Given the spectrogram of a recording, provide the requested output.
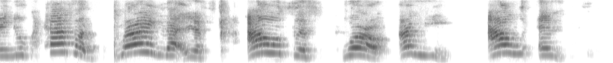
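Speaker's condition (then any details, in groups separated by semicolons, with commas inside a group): Cerebral palsy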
